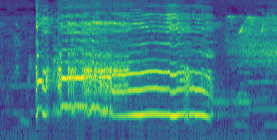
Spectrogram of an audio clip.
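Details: A rooster gives a single loud, drawn-out crow, rising into a sustained harmonic note held for about two and a half seconds before cutting off, with a faint low background hum.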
